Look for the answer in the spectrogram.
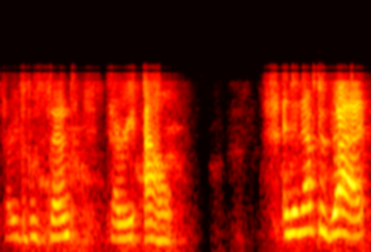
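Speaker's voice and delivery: ordinary talk, nothing marked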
